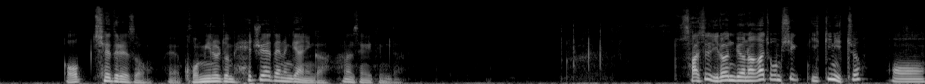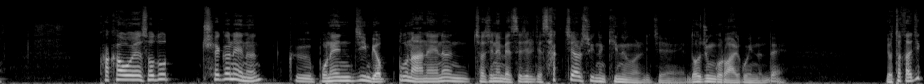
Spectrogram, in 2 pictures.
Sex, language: male, Korean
